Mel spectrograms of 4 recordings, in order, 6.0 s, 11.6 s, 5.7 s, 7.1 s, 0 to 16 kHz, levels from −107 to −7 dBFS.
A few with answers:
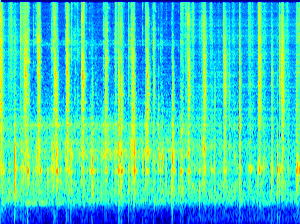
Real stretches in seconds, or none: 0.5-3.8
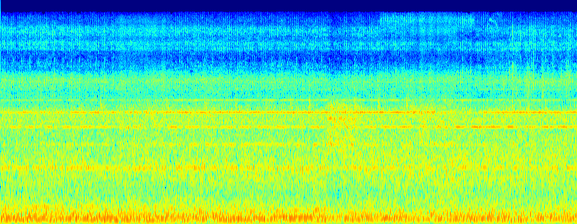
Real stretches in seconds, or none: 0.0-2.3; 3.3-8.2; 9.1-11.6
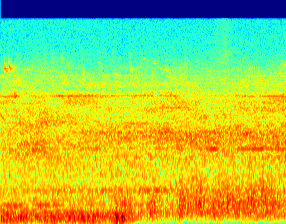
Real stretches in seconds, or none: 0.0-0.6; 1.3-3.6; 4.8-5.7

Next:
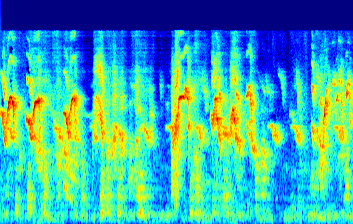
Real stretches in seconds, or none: 0.0-0.6; 4.1-4.5; 5.1-7.1

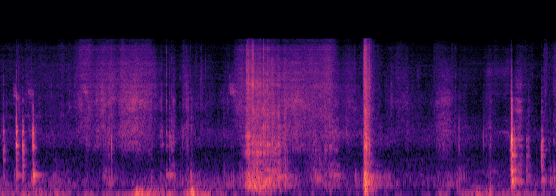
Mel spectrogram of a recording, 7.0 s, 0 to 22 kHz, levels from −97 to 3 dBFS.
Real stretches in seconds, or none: 0.0-1.0; 2.2-2.9; 4.5-5.8; 6.6-7.0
